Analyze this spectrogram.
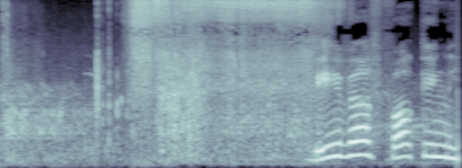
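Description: A spray can hisses loudly in a steady burst.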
